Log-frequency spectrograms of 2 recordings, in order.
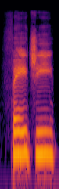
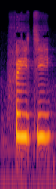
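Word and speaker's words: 飞机: my plane was late so feiji means airplane yes fiji both parts are in the first tone it means airplane and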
